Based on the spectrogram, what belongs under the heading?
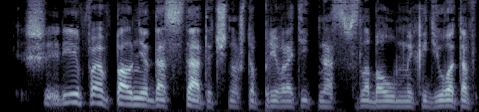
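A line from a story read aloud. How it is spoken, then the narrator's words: Through gritted teeth. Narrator (Russian): процедил Бигман сквозь зубы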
